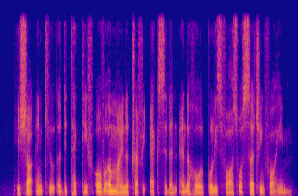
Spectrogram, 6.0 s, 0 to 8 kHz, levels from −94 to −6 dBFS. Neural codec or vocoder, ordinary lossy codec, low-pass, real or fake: codec, 24 kHz, 0.9 kbps, DualCodec; none; 7.2 kHz; fake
